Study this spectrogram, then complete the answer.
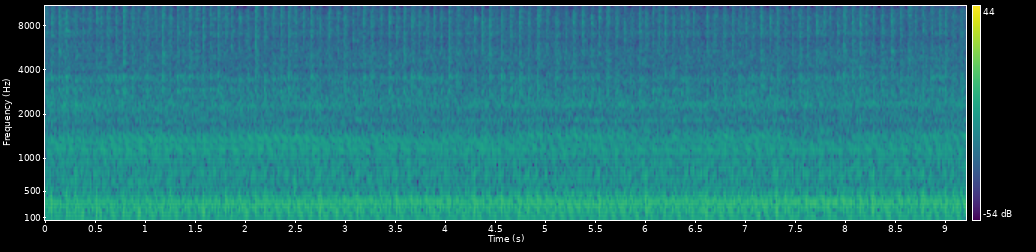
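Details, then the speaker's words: Auction 266XP two-stroke chainsaw with a long-sat carburetor, warmed up and tuned: steady, high-pitched buzz with no surging, stumbling or misfire; tunes well and runs clean. "thing runs pretty good. It tunes beautifully. I'm actually kind of shocked."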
